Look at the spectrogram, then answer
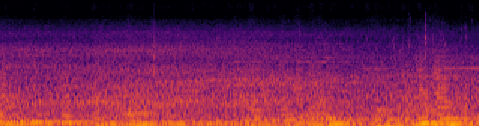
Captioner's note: upbeat music; engine rumbling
